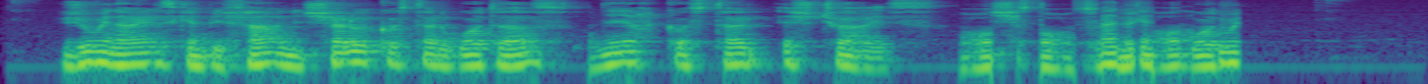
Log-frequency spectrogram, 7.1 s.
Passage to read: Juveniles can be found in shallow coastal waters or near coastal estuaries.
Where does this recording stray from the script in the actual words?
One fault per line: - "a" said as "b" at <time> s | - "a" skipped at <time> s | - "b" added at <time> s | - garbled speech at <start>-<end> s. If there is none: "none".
- "or" skipped at 2.9 s
- garbled speech at 4.8-6.2 s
